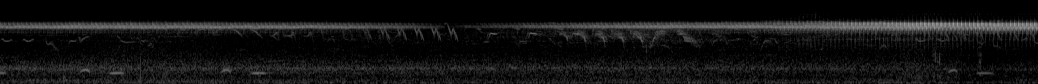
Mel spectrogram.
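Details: Common grasshopper warbler (Locustella naevia) song in Šumava, 2014: a high, dry, unbroken insect-like reeling trill running steadily throughout, with brief chirps from other small birds behind it.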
